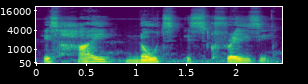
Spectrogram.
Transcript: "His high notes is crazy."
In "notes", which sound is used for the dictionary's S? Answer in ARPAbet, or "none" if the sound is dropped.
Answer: none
